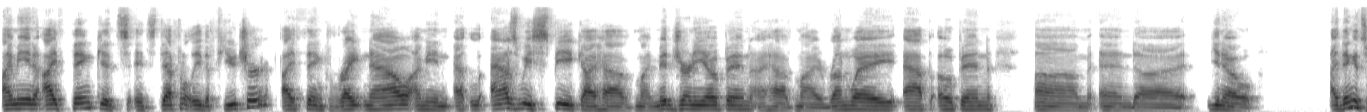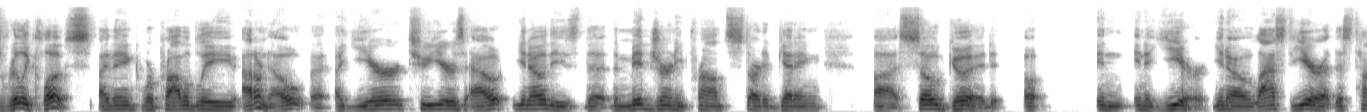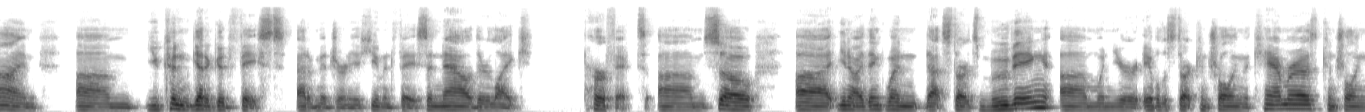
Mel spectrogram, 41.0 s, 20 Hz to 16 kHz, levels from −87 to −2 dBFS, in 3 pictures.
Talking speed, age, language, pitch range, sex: 170 wpm, 20-39, English, 110-130 Hz, male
